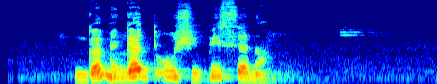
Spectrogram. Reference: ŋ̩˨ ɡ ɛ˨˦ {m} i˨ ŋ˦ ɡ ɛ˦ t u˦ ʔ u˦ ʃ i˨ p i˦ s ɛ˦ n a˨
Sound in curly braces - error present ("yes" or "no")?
no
